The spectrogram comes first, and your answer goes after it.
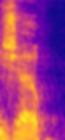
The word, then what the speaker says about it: Jeux: Any of you take French? That'd be Joe. Yeah. Jeux Video.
